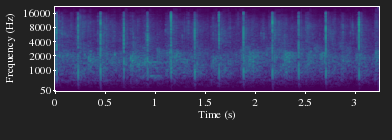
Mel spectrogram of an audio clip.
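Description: An audience at a tech forum and awards event gives scattered applause, with sharp individual claps standing out in a fairly regular rhythm above a softer bed of clapping and murmur.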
